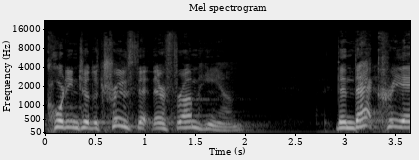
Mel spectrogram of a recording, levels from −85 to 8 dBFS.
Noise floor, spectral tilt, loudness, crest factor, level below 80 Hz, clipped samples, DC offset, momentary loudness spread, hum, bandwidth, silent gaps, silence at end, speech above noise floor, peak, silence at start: -72 dBFS; -6 dB/octave; -29 LUFS; 18 dB; -66 dBFS; under 0.1%; under 0.1%; 11 LU; none; 15.5 kHz; none; 0 s; 44 dB; -10 dBFS; 0.05 s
